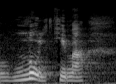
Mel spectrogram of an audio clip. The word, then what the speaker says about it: l'ultima: volta ltima a última esse L seria o artigo Lula parece uma palavra só né o som é único Lula mas isso daqui literalmente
